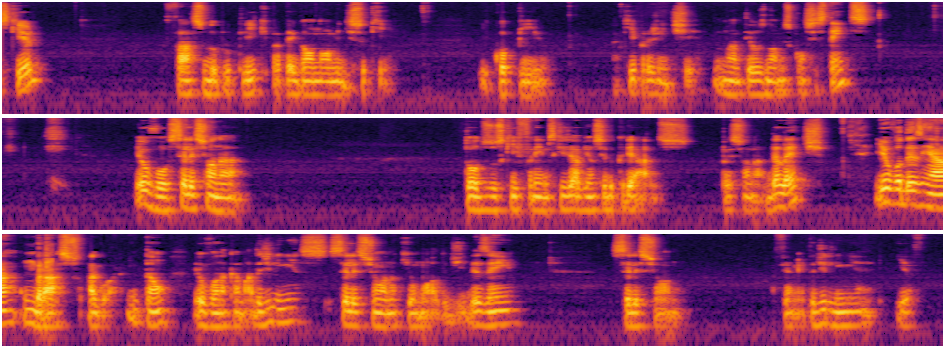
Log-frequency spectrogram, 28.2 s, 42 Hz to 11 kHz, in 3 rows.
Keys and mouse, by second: 1.7 click, 2.5 click, 3.6 ctrl+c, 4.2 ctrl+Return, 5.7 ctrl+v, 13.5 click, 14.6 a, 15.5 x, 16.7 click, 21.0 click, 22.7 click, 23.5 click, 24.8 click, 25.8 click, 26.9 click.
